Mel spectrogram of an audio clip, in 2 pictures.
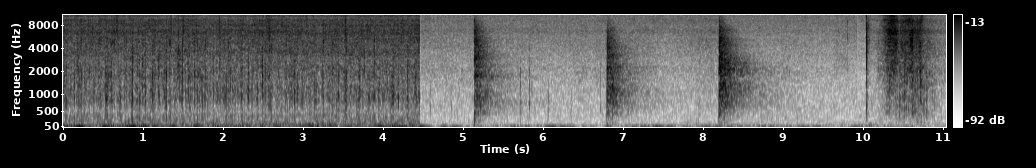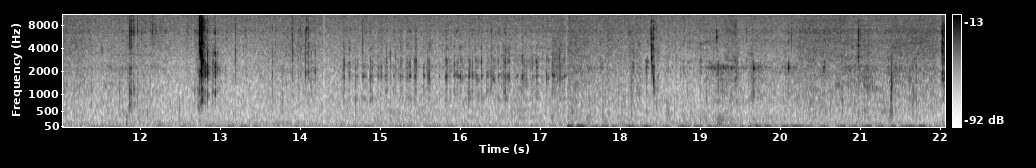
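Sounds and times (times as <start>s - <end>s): person chewing food: 13.9s - 21.8s.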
